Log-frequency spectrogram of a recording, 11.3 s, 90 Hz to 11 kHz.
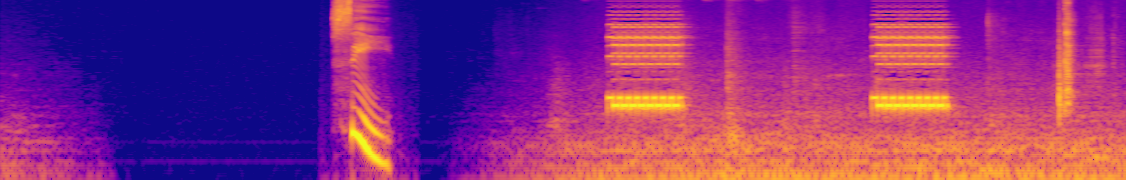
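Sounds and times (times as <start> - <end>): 
low hum: 3.3 - 4.1, 4.8 - 11.2
speech: 3.4 - 4.0
telephone at a health advice phone line ringing: 6.1 - 7.0, 8.7 - 9.6.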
